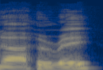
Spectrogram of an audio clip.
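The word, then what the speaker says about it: Jerez: Beautiful track, beautiful setting in Hooray. Hooray, is that how you say it, mate? Hooray without the Z or the... Yeah, it's like a H.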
